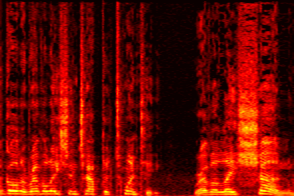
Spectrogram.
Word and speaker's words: Revelation: Revelation without the S. Sorry, for most of my life, I pronounced it with an S.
